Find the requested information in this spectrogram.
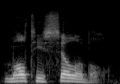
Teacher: the middle one in this case sill is the highest pitch we call that therefore the primary stress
